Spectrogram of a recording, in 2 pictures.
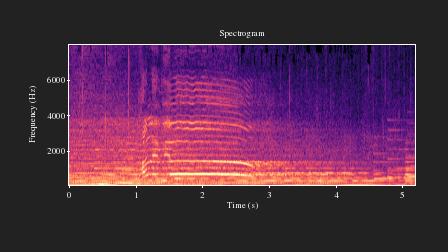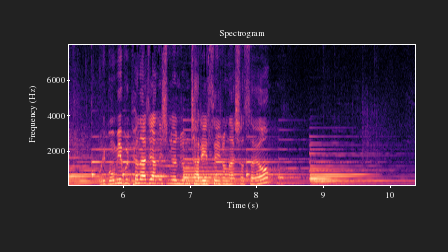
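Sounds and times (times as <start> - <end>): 
audience applauding: 0.0 - 7.4
speech: 6.1 - 8.4.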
